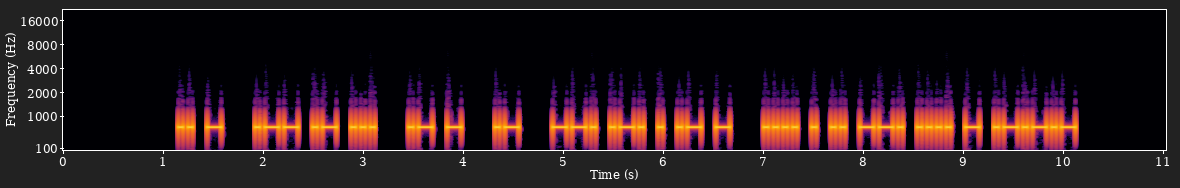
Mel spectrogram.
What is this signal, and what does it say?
Morse code, heard as a keyed tone, about 25 wpm, 700 Hz. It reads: IT WAS AT A GREAT HEIGHT.
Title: Sentences from Top 1600 Words 25wpm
